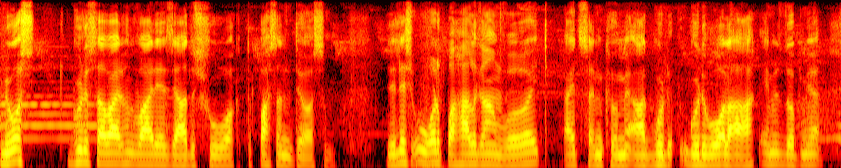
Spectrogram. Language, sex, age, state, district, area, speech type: Kashmiri, male, 18-30, Jammu and Kashmir, Kulgam, rural, spontaneous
